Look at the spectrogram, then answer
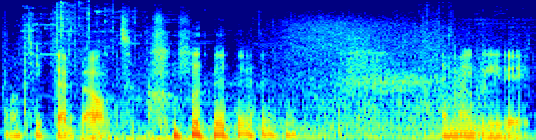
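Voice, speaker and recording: A man's voice: medium pitch, expressive, very slow, creaky, dark tone, a little hiss or hum. A man giving casual gameplay commentary on a livestream, explaining things as he goes and thinking aloud. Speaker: game livestreamer.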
